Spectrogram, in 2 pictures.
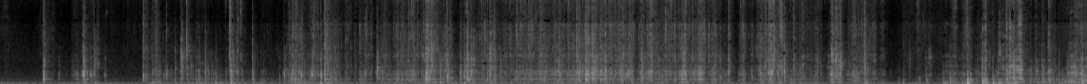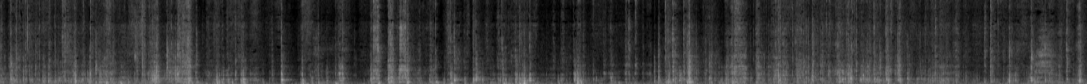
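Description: Plastic packaging crinkling and rustling as it is handled close to the microphone, a dense run of crackles and clicks.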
